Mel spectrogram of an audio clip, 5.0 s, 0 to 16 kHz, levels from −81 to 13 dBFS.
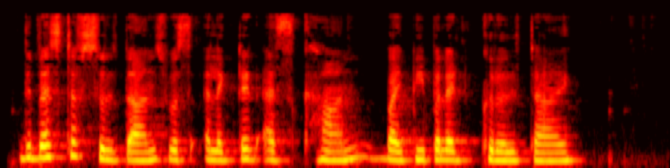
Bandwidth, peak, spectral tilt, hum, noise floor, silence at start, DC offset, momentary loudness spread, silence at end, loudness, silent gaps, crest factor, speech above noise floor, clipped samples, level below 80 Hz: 11.5 kHz; -4 dBFS; -6 dB/octave; none; -57 dBFS; 0.15 s; under 0.1%; 6 LU; 0.65 s; -19 LUFS; none; 16 dB; 38 dB; under 0.1%; -60 dBFS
